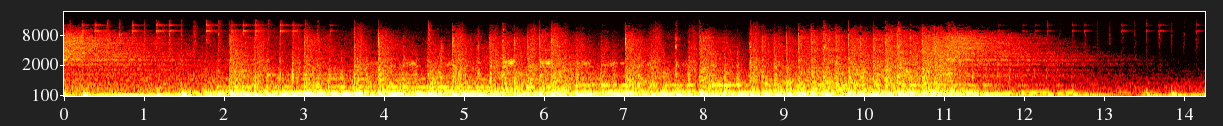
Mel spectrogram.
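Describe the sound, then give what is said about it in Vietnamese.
Mournful wind over the sea at night howls in a steady, dense roar with low moaning undertones, holding loud for about twelve seconds before easing away at the end. No voices are heard. “Tiếng gió u u hiu hắt vọng về.”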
